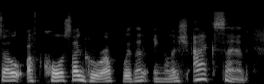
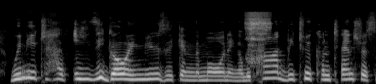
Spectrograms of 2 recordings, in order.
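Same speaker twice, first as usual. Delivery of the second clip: mimicking complaint; 6 semitones higher than usual. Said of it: "they complained about this".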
